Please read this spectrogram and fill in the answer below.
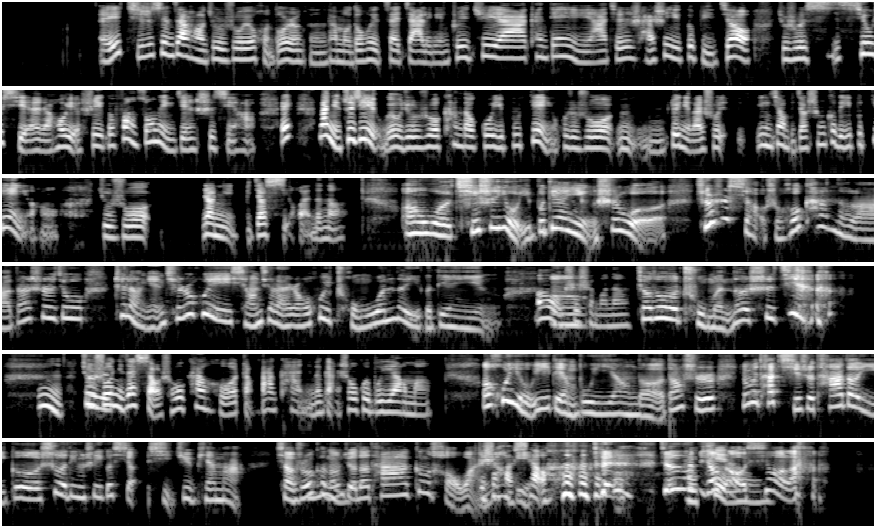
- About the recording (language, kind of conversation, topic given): Chinese, podcast, 你最喜欢的一部电影是哪一部？
- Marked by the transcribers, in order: tapping; laughing while speaking: "界"; chuckle; laughing while speaking: "对，觉得它比较搞笑啦"; chuckle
